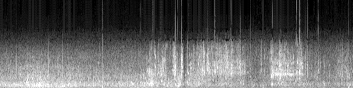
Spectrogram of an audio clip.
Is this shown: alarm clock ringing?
no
